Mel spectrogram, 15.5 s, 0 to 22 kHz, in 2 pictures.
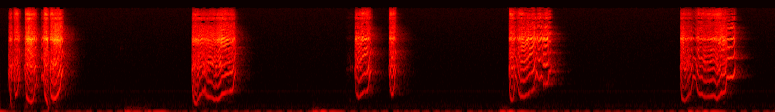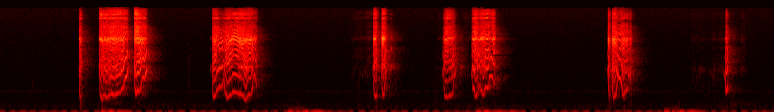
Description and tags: Uncut takes of multiple squeaks from my microphone protective tube. There's some different sounding squeaks in this lot which I didn't edit down into shorter files; not quite what I needed at the time.
Recorded with NTG-3, SQN 4s, Zoom H4.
